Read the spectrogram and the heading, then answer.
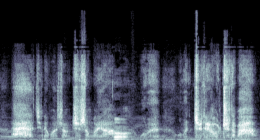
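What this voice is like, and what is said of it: Very quiet, hushed speech. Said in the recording (Chinese): “在家里面就声音很小的说话，就用那种”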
